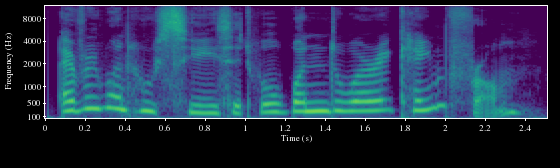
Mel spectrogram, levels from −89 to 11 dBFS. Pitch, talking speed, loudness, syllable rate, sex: 275 Hz, 265 wpm, -19 LUFS, 7.2 syllables/s, female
